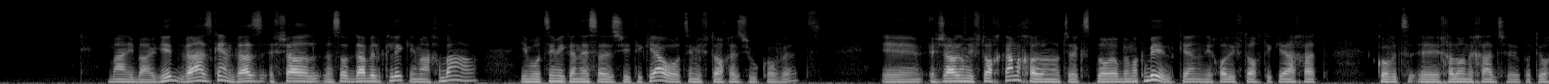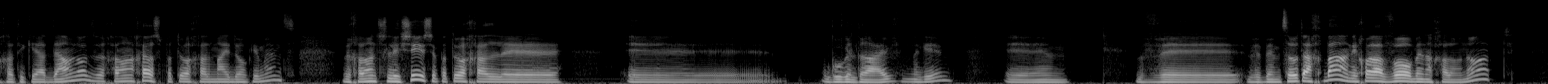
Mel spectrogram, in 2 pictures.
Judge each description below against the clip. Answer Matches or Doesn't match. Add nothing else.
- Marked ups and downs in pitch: Doesn't match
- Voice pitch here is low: Matches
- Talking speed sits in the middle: Matches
